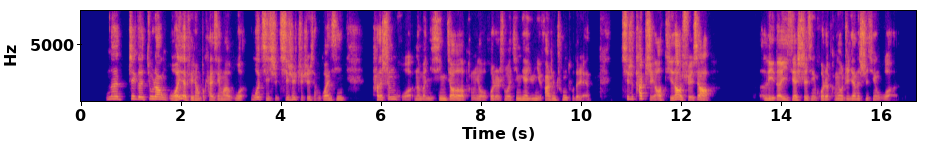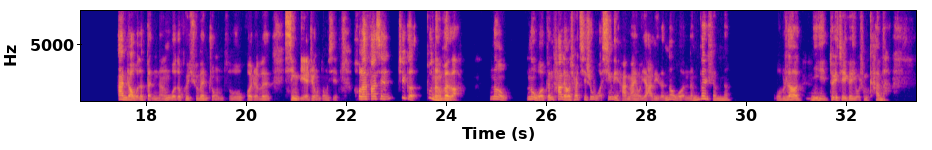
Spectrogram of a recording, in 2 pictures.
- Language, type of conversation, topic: Chinese, advice, 我因为与家人的价值观不同而担心被排斥，该怎么办？
- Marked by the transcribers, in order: laughing while speaking: "你对这个有什么看法"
